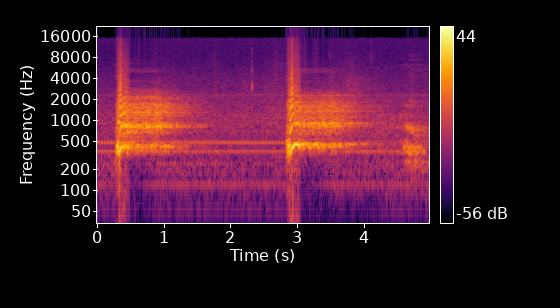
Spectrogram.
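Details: Dog recorded on 10/14/17 giving two loud, sharp barks about two and a half seconds apart, each trailing into a long ringing, echoing tail; a softer, shorter bark-like sound closes the recording.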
